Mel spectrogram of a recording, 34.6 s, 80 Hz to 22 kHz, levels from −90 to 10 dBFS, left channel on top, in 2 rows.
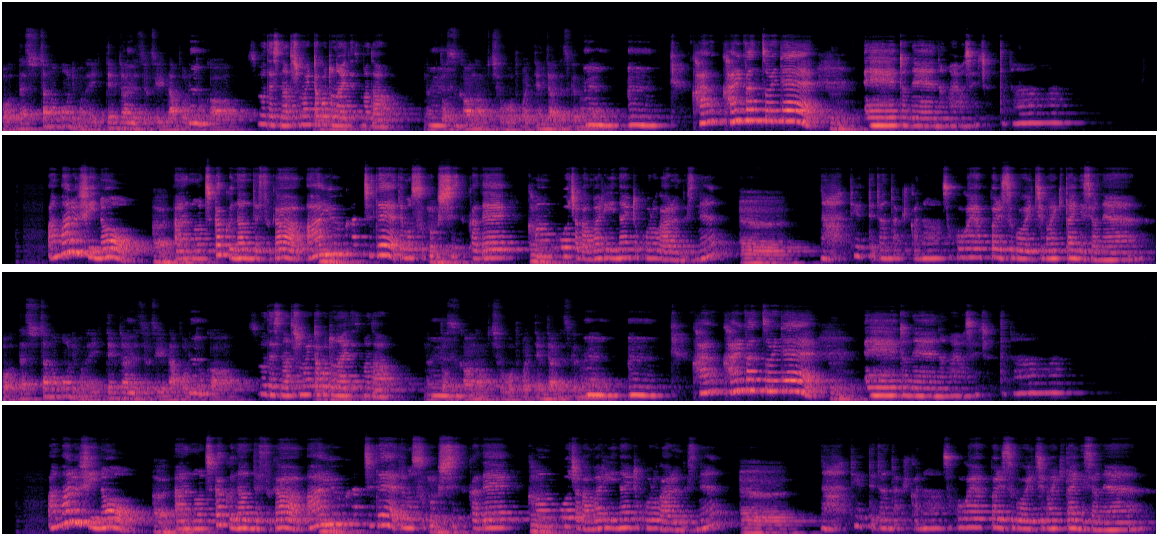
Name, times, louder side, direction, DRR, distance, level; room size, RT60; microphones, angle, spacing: voice 1, 0.0-3.4 4.7-5.0 6.3-9.0 12.4-12.6 19.6-19.8 22.1-22.4 23.7-23.9 25.2-25.5 28.4-29.1, left 1 dB, 25° left, -3 dB, 1.1 m, -36 dB
voice 2, 2.8-3.1 3.8-5.8 6.4-7.0 8.7-12.7 12.9-15.9 18.0-19.2 19.9-24.9 25.2-28.0 29.6-34.4, left 1 dB, 85° left, 1 dB, 1.0 m, -31 dB
6.7 x 2.9 x 2.5 m, 1.1 s
head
